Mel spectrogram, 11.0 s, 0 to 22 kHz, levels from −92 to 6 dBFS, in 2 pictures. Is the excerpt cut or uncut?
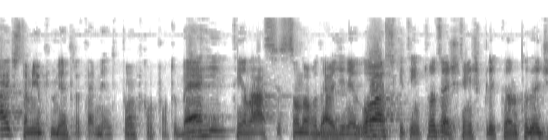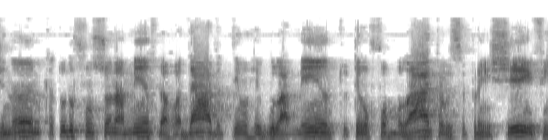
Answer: cut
